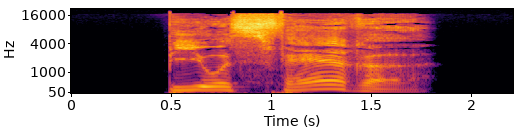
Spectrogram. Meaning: biosphere
- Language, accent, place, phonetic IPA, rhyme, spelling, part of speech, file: German, Germany, Berlin, [bioˈsfɛːʁə], -ɛːʁə, Biosphäre, noun, De-Biosphäre.ogg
